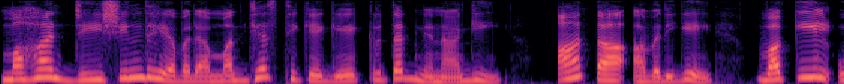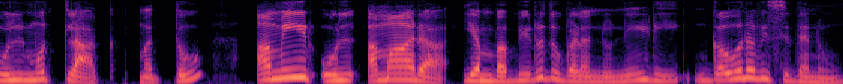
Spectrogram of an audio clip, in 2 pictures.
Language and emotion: Kannada, neutral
